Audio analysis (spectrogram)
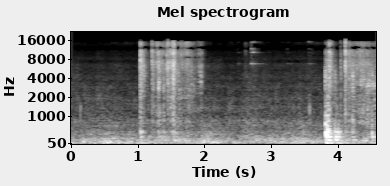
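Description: Long white nails tap quickly on the flat surface of a large, solid, fixed white-painted interior door panel (wood or MDF) next to its trim. Two bursts of rapid, bright, clicky taps are heard: a cluster in the first half and a sharper, louder flurry near the end. Between them sits a quiet, low background hum.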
